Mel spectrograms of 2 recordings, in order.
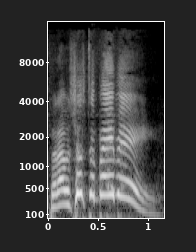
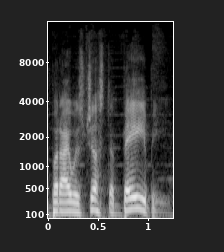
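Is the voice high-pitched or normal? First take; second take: high-pitched; normal. First: The line is said in a high-pitched voice. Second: The line is said in a normal voice.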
